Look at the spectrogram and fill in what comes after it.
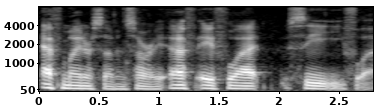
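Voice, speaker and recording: A man's voice with ordinary pitch variation. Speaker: composer and music student streamer. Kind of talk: livestream explanation of own composition. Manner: fast; halting, self-correcting.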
